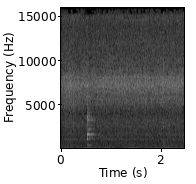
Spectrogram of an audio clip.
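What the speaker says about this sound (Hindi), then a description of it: "इनको भी अच्छे से हिलाने के साथ" Chopped tomatoes frying in a pan while being stirred, a soft steady sizzle with a single brief scrape of the spoon against the pan.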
